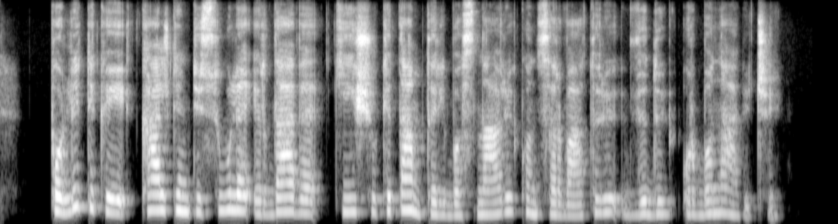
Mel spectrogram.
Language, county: Lithuanian, Klaipėda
